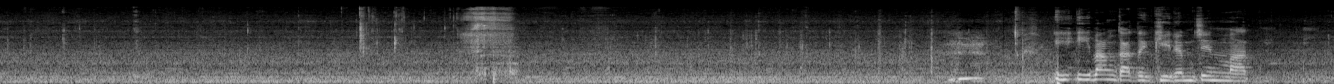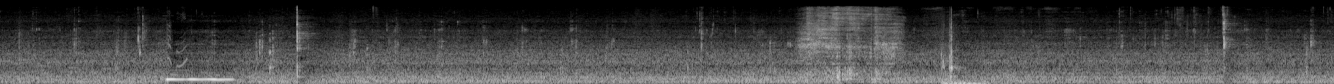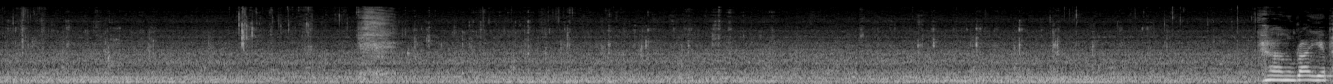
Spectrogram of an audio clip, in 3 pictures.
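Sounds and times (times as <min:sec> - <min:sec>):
person chewing noodles: 0:00.0 - 0:10.5, 0:12.6 - 0:22.7, 0:23.3 - 0:39.2
short low hum: 0:12.5 - 0:18.5, 0:19.8 - 0:29.0.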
